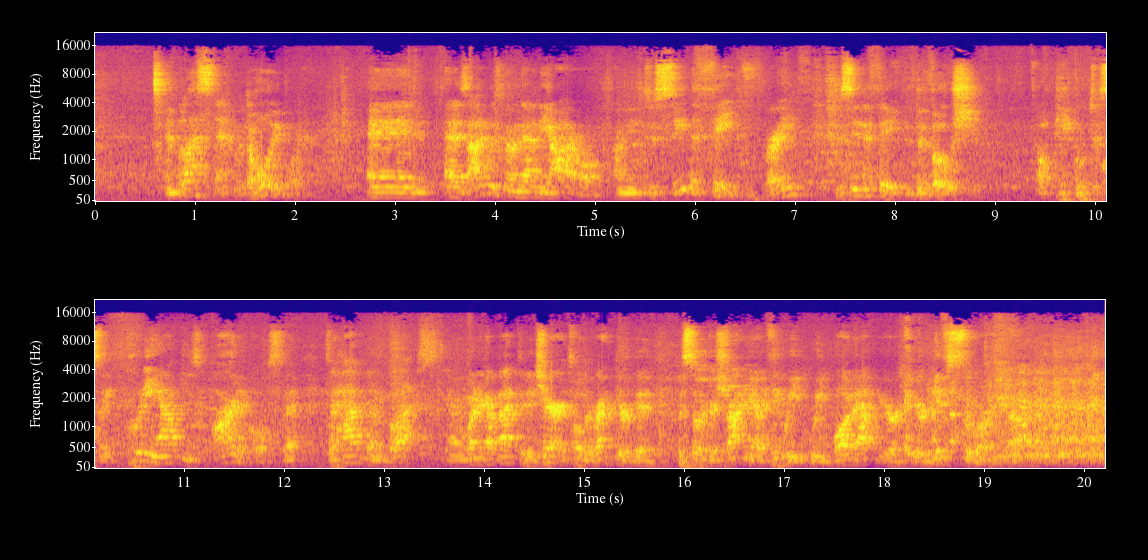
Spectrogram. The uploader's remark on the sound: Arlington TOT is held on the second Monday of each month at O'Sullivan's Irish Pub located at 3207 Washington Blvd., in Arlington, VA, across from St. Charles Borromeo Catholic Church, a parish in our Diocese.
